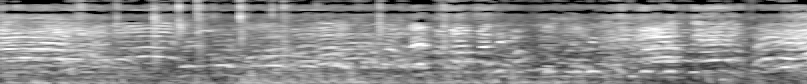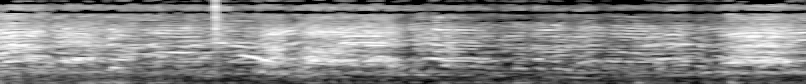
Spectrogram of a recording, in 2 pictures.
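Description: Crowd of children and spectators shouting and chattering, many voices overlapping, with a louder burst of shouts near the end. A low rumble sits under the voices in the first few seconds.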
